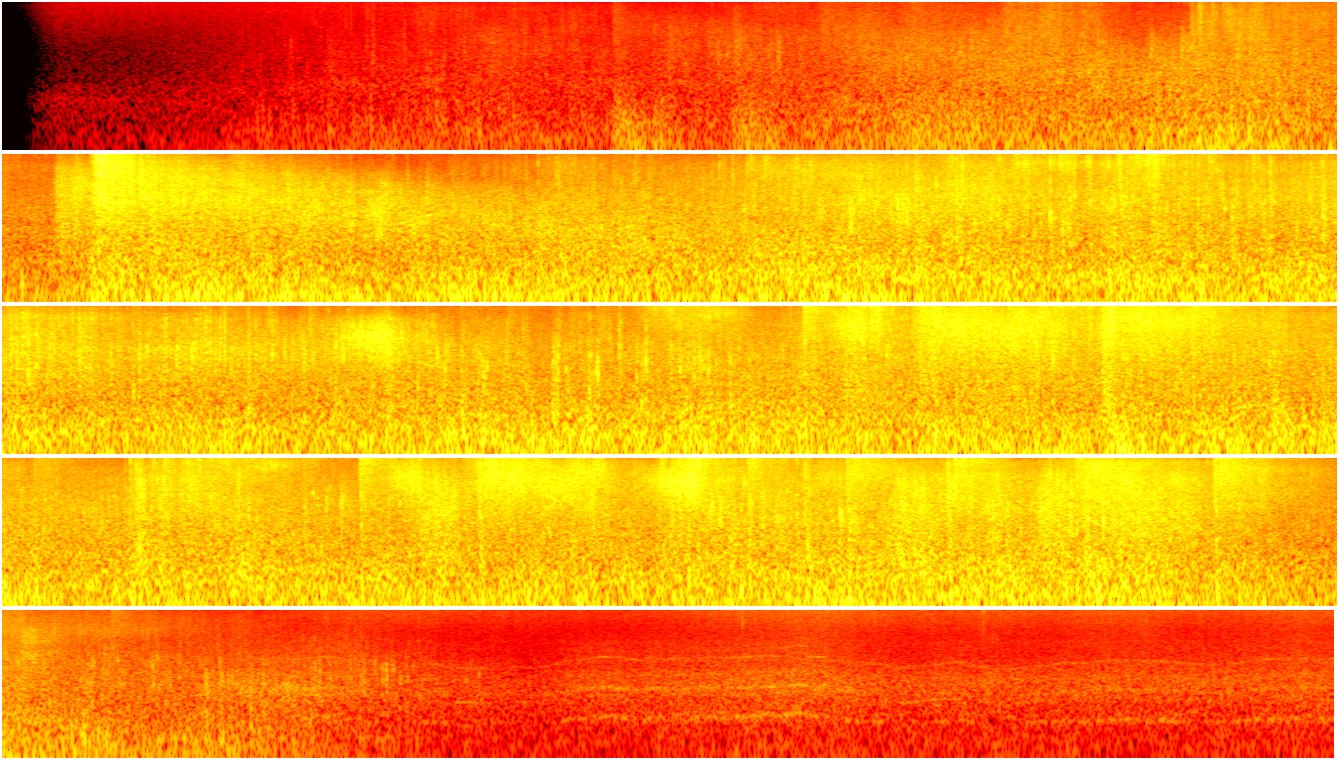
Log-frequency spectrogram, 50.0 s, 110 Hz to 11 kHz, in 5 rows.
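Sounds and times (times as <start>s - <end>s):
volcanic eruption rumbling blast: 1.5s - 44.2s
sharp cracks and bursts: 7.1s - 43.7s.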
